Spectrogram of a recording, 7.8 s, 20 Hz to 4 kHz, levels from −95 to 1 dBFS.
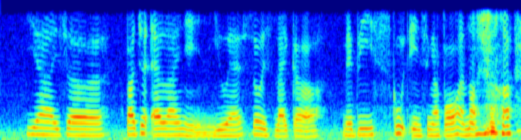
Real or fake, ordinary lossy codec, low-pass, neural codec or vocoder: real; none; 3.6 kHz; none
